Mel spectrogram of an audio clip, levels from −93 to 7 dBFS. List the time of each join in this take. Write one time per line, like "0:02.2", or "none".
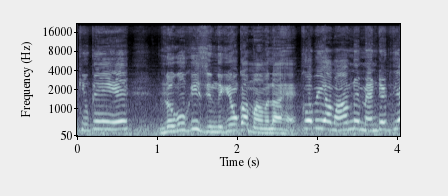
0:02.8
